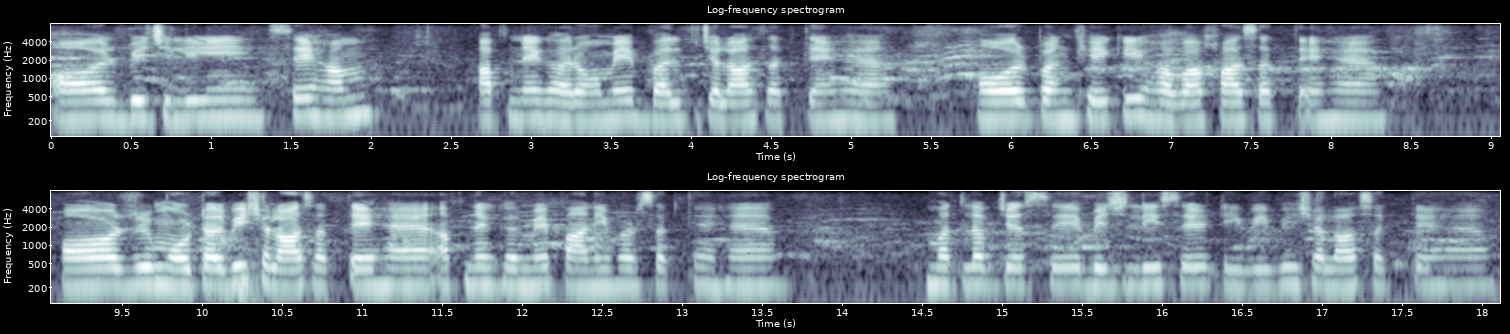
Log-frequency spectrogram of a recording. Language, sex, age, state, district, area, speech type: Urdu, female, 45-60, Delhi, Central Delhi, rural, spontaneous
